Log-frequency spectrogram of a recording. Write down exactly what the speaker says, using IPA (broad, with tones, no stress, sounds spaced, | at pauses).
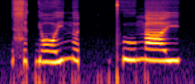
s ɪ˨ k̚ j ɔː˨˥ j n̪ ɵ˨˥ t̚ | pʰ uː˨˧ ŋ aː˧ j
